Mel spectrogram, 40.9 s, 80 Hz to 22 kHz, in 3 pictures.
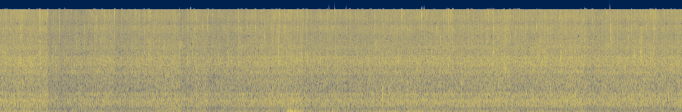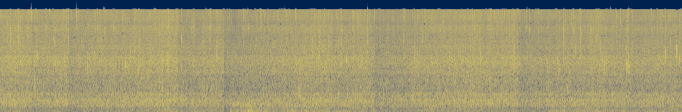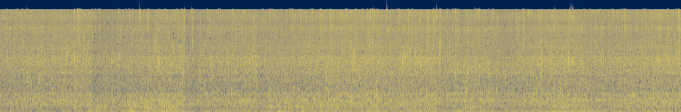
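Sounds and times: heavy rain falling: 0.0s - 40.9s
low rumbles: 32.7s - 40.8s.

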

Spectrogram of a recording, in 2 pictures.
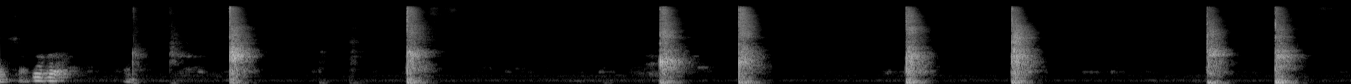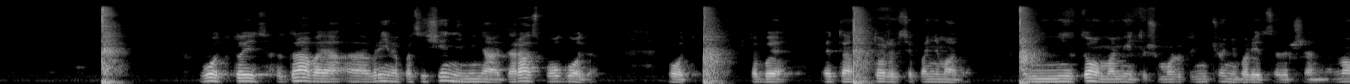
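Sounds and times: hand slaps on bare back: 1.3s - 4.5s, 6.6s - 7.7s, 9.0s - 9.4s, 10.1s - 10.5s, 12.0s - 13.1s, 14.5s - 14.8s.

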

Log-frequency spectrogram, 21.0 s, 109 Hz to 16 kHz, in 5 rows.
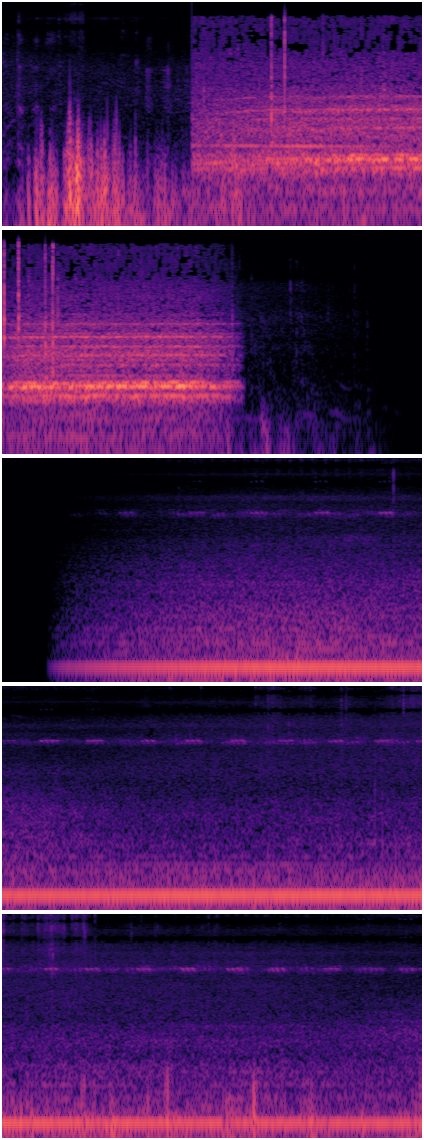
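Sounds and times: steady low hum: 1.9s - 6.6s, 9.0s - 21.0s
low rumble: 1.9s - 7.0s, 9.0s - 21.0s
insects chirping: 9.0s - 21.0s.

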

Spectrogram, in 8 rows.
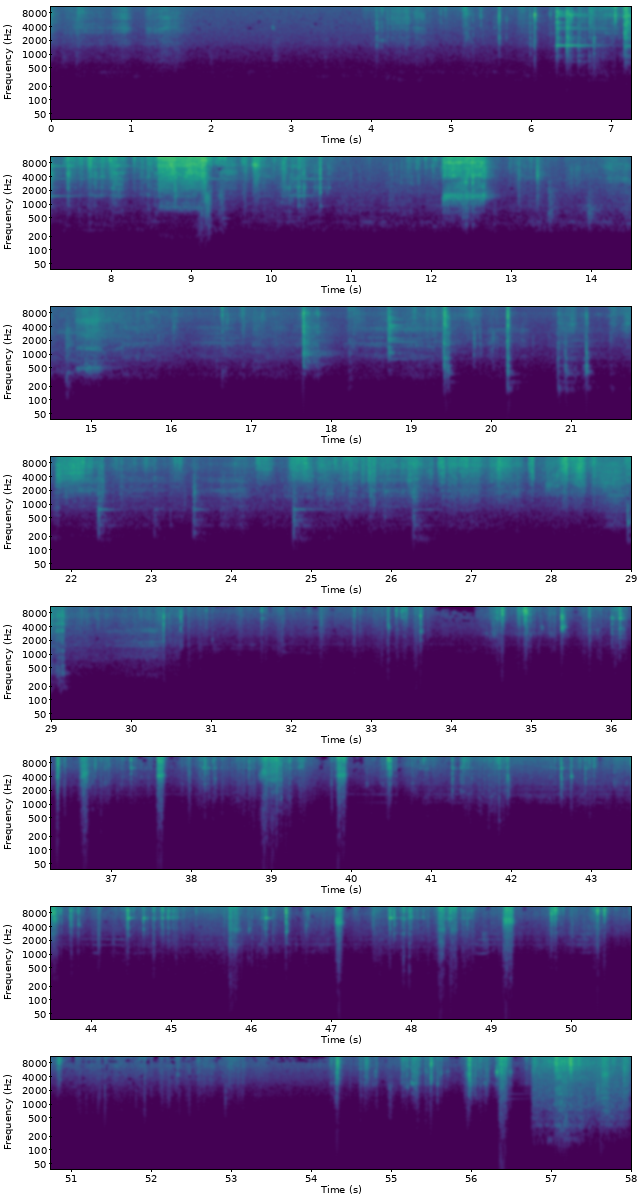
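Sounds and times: rustling: 3.9s - 58.0s
small metallic clinks: 6.0s - 10.8s, 18.7s - 19.1s, 34.5s - 51.4s.

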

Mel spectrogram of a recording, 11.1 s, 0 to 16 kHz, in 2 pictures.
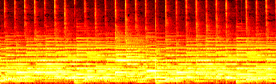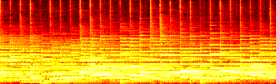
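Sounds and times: ticking beat: 0.0s - 11.0s.

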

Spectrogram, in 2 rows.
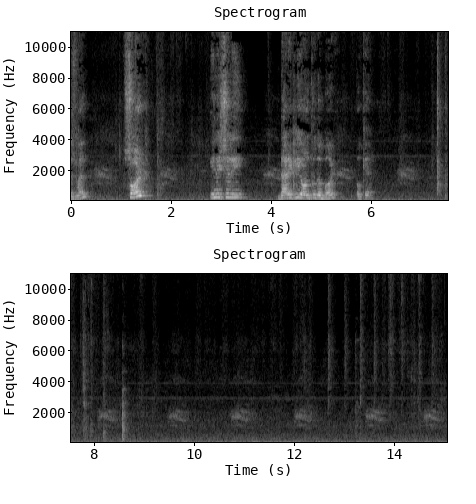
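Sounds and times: low steady hum: 0.0s - 15.0s
crow cawing: 0.4s - 1.0s, 1.6s - 2.2s, 3.8s - 4.3s, 5.2s - 5.8s, 6.5s - 7.0s, 7.9s - 8.8s, 9.5s - 10.0s, 10.7s - 11.4s, 12.0s - 12.6s, 13.3s - 15.0s.

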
